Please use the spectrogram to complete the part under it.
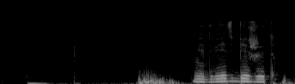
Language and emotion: Russian, neutral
